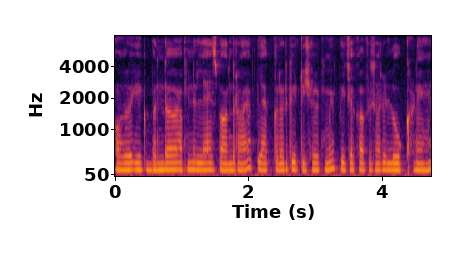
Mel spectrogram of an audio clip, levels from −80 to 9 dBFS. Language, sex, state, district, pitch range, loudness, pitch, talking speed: Hindi, male, Delhi, New Delhi, 145-150 Hz, -18 LUFS, 145 Hz, 265 wpm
